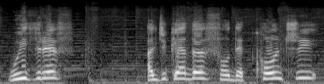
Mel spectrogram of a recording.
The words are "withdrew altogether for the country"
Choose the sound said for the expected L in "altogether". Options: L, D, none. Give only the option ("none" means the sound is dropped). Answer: none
